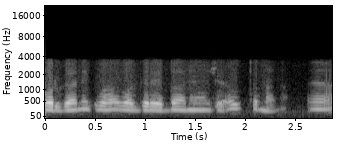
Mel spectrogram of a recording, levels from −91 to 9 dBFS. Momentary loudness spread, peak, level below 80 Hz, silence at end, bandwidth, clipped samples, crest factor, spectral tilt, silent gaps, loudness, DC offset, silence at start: 11 LU; -6 dBFS; -74 dBFS; 0 s; 3.8 kHz; under 0.1%; 18 dB; -10.5 dB/octave; none; -25 LUFS; under 0.1%; 0 s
